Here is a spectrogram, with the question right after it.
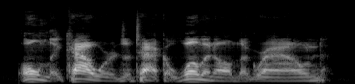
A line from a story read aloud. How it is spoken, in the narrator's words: Bear grumbled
